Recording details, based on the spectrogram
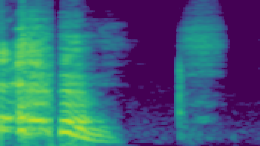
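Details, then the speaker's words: Adult streamer with what he calls walking pneumonia gives two harsh, rough-voiced cough bursts close together then a faint breath, clearing it out; a loose, productive cough. "sorry folks it's coming out little by little for those of you that didn't know I had what's called walking pneumonia I guess basically so clearing it out"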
